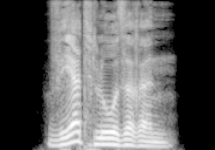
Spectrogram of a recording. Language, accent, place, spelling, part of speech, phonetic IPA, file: German, Germany, Berlin, wertloseren, adjective, [ˈveːɐ̯tˌloːzəʁən], De-wertloseren.ogg
- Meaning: inflection of wertlos: 1. strong genitive masculine/neuter singular comparative degree 2. weak/mixed genitive/dative all-gender singular comparative degree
